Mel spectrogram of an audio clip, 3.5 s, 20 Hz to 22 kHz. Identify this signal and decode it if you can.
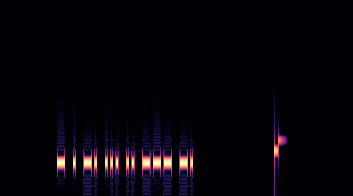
Morse code, heard as a keyed tone, about 46 wpm, 700 Hz. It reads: TENSION
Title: Sentences from Top 1600 Words - New Word Drill Alt - 45wpm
